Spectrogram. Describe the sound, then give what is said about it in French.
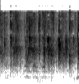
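A brief burst of live audience applause given in answer to a question, a dense patter of many hands clapping at a steady level, with a faint murmur of crowd voices mixed in. “Il y en a-tu qui, juste par curiosité, qui écoute le podcast pendant l'année, la saison régulière, par applaudissement?”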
